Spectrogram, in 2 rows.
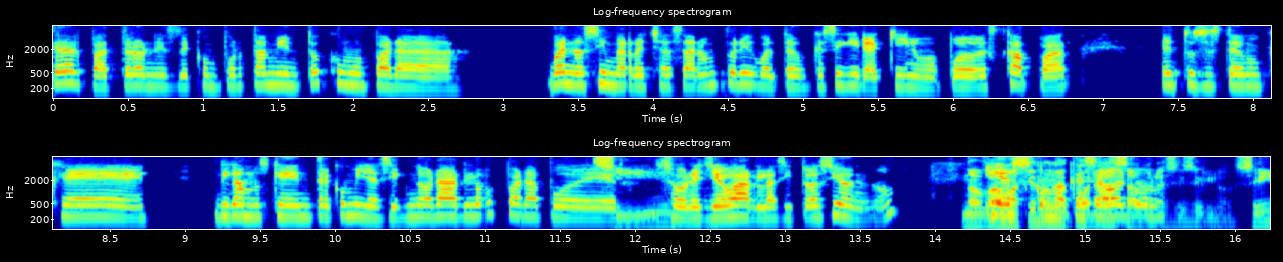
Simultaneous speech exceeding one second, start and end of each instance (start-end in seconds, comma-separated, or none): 14.3-15.5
